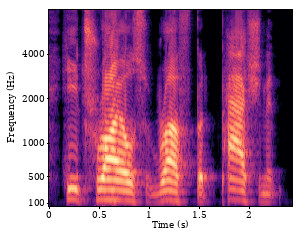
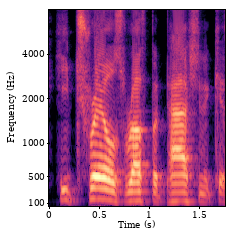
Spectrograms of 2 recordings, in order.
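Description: First: "trials" said TRY-ulz; misread "trials". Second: "trails" said TRAYLZ; corrected "trails". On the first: Reader insisting on the page, "trials" with an I vowel. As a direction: slowly read "trials" with a long I sound. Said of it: "It says trials". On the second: Reader fixing the misread word, "trails" with an A vowel. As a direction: read "trails" with a long A sound. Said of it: "trying to make it trails". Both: Real, not acted.

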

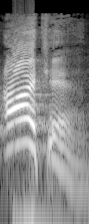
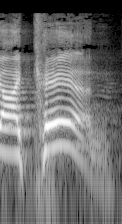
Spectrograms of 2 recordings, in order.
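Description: First: "I" held high and strong, "can" falling after it; stress on I. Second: "can" stretched out and punched after a short "I"; stress on CAN. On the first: Preacher getting the congregation to notice the person, stress on "I". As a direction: lean hard on "I". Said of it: "I want you to notice the person". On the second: Preacher coaching the congregation to emphasize the word, stress on "can". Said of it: "Put the emphasis on the word can". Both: Shown as a demonstration.

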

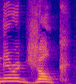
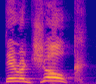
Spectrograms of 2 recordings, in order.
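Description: First: Said in the usual way. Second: Slower, louder "joke"; final verdict, hammered; emphatic repeat. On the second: Real, not acted. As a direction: punch "joke".

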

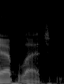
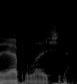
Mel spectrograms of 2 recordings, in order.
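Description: First: Appalachian with LATCH in the middle; Appalachian the East Tennessee way, short "a" as in "latch"; local pronunciation. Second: Appalachia with a long "a", as in LAY; northern pronunciation. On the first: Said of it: "down here we say Appalachian". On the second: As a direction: say Appalachia as "app-uh-LAY-shuh". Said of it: "you go north, they might say". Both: Shown as a demonstration.

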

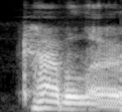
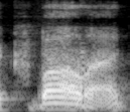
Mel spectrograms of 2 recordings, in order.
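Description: First: First-syllable stress on Kabbalah; variant pronunciation. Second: Middle-syllable stress on Kabbalah; alternative pronunciation. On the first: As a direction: say Kabbalah as KAB-uh-luh. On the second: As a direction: say Kabbalah as kuh-BAH-luh. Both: Shown as a demonstration. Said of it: "depending on how you pronounce it".

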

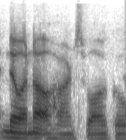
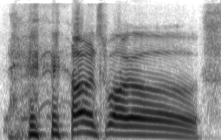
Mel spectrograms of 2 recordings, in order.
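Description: First: Said in the usual way. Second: Laughing, drawn-out Hornswoggle! shot up high; laughing exclamation. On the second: Real, not acted. Echoing his friend's guess, laughing out the word Hornswoggle!.

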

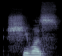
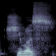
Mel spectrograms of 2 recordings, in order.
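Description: No difference in how they are said.

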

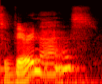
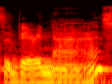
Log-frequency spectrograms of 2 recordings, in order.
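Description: First: "Very nice" jumped up high. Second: Drawn-out, slow "Very nice". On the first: Echoing a chat fan of Aussie accents, high and playful. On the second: Answering a chat fan of Aussie accents, slow and drawn out. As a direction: stretch "Very nice" out slowly, savouring it. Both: Pretend.

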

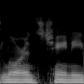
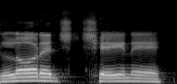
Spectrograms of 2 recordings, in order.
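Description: First: Said in the usual way. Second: A hint of Scottish accent on Lawrence Chaney, mimicking RuPaul. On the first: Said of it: "says it like that". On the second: Shown as a demonstration. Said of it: "as good of a Scottish accent as I can do".

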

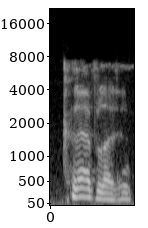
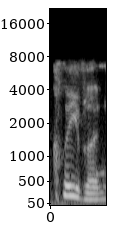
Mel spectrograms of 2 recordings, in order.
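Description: First: "Cleveland" with a short e, CLEV-land; mock mispronunciation. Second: Said in the usual way. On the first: Shown as a demonstration. Joking about local town names, "Cleveland" mispronounced as CLEV-lund. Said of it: "they call it Cleveland, not Cleveland". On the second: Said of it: "at least they call it Cleveland".

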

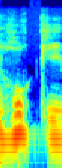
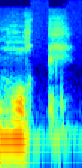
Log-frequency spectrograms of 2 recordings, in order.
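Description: First: "hoki" in two syllables, ending in i; full form. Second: "hoki" as one syllable, "hok"; contracted form. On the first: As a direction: sound the final i of "hoki". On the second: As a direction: drop the final i of "hoki". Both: Shown as a demonstration. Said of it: "a lot of their hoki become hoki".

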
